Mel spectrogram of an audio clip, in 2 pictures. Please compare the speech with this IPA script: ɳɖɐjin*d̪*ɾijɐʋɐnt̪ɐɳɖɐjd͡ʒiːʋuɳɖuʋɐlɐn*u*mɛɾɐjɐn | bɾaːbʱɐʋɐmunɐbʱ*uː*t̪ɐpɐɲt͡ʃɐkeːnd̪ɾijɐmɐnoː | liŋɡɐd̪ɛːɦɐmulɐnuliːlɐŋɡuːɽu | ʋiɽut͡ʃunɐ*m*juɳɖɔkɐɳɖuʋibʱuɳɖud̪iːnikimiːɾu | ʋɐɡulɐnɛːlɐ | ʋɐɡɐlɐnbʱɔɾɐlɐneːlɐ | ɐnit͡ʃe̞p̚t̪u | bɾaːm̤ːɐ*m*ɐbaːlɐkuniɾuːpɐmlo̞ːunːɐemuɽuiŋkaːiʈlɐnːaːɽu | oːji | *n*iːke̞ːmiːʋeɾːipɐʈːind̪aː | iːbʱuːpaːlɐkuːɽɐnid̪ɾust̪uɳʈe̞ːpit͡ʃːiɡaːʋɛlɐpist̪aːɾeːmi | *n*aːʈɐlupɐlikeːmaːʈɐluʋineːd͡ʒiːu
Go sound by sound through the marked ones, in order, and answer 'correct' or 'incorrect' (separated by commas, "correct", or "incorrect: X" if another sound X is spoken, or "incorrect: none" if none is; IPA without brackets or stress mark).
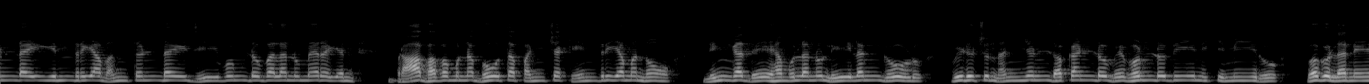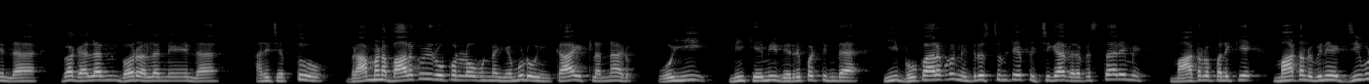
correct, correct, correct, incorrect: ɲ, incorrect: ɳ, incorrect: m, incorrect: m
